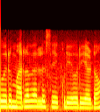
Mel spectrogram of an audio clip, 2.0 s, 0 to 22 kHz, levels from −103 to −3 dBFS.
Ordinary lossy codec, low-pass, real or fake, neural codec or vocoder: none; 7.2 kHz; fake; codec, 16 kHz, 8 kbps, FunCodec, trained on Chinese and English, 25 frames a second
